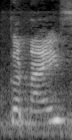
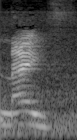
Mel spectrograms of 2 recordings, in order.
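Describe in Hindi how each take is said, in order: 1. इस शब्द की शुरुआत में उच्चारित k है। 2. इस शब्द की शुरुआत में n की ध्वनि है। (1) "इसको आप कनाइफ नहीं पढ़ेंगे ना" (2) "के साइलेंट है तो इसे आप क्या बोलते हैं?"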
